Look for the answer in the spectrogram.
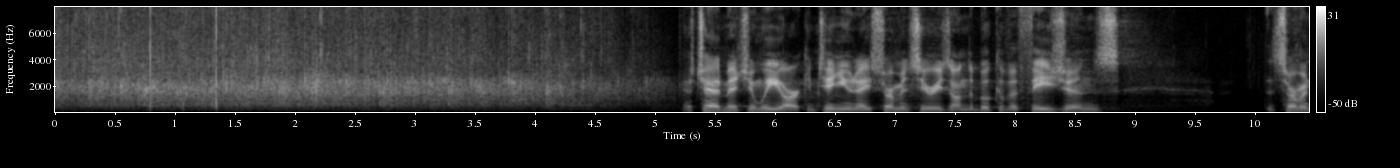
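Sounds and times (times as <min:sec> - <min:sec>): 
audience applauding after choir anthem: 0:00.0 - 0:05.2
speech: 0:05.2 - 0:09.0, 0:10.1 - 0:10.4.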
